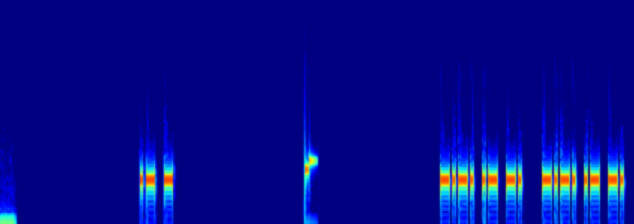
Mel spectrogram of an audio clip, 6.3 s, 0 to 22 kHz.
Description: Morse code, heard as a keyed tone, about 37 wpm, 700 Hz. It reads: AT CAN CAN
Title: Top 100 Words Repeated 40wpm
